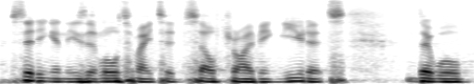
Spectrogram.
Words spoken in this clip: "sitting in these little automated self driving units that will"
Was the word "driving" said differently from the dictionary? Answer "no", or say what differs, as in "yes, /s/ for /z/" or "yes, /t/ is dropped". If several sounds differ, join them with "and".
no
